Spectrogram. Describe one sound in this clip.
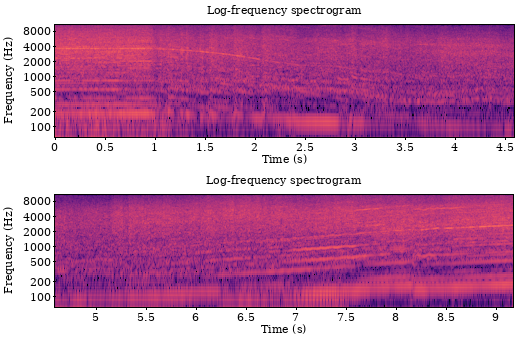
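A racing car engine winds down as the car brakes hard, then revs back up.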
